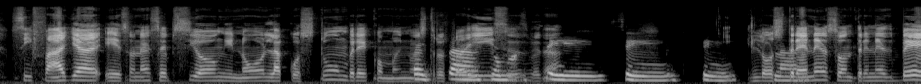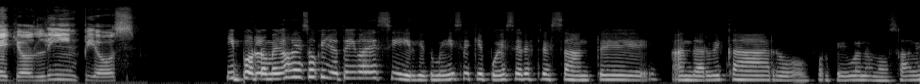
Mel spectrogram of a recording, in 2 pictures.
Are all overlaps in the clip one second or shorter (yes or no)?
no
